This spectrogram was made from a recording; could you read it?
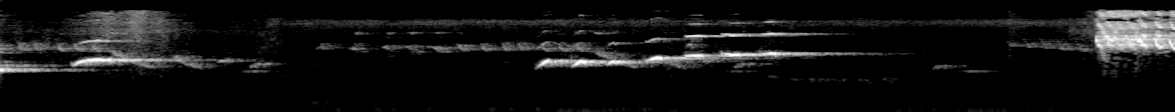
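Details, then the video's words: White-rumped shama challenging a rival to provoke it: two separate bright whistled phrases, each a short rising note drawn into a level trill, with quiet gaps and a harsh burst of noise at the end. "Suara kicau Murai Batu Panggil Lawan agar EMOSI DAN KELUARKAN ISIAN!"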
